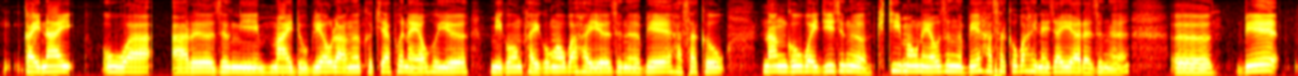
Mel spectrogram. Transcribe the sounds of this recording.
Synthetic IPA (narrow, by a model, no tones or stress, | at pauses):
ɡajnaj | ɯwaː | ɾɯzɯŋnimajdubliawlaŋɯkʰɯtʰijapʰɯnajawɦɯjɯ | miɡɔŋtʰajɡɔŋawbaɦajɯzɯŋɯbeɦasaɾkʰɯw | naŋɡɯwbajdizɯŋɯkʰi̥tʰimawnajawzɯŋɯbeɦasaɾkʰɯwbaɦajnajzajɯaɾɯzɯŋɯ | be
